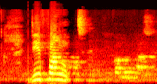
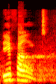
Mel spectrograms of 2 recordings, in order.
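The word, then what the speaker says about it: defunct: डिफंक्ट, जी ग silent, डिफंक्ट, ठीक है।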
